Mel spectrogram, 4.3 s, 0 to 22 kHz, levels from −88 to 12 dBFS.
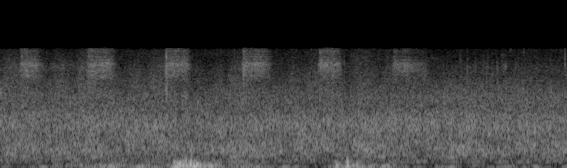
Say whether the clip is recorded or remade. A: recorded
